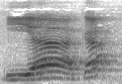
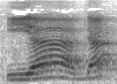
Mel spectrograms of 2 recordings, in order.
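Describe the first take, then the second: The two takes are said the same way.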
